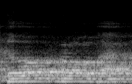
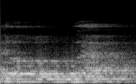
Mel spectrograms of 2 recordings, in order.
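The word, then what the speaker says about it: ضَرَبَ: Ini juga bacanya doroba enggak dibaca dorba atau doriba ya, tapi doroba ini bacanya fatahah enggak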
